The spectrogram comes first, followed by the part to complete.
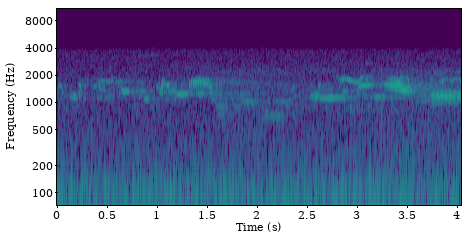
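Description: A bird singing in two bouts of short warbled phrases, the second, near the end, the loudest.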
